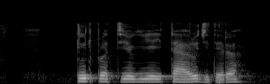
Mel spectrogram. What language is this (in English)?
Nepali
